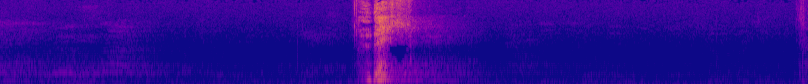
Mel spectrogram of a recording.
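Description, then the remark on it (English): A person imitates a single sharp sneeze, that of a man who sneezed while making a sandwich in a restaurant, a loud burst that rises and trails off quickly, surrounded by quiet with faint murmuring beforehand. “I didn't really like what I saw, but you know, I didn't really like it because a gentleman was making a sandwich, and the heat was going, and then I saw him sneeze.”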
